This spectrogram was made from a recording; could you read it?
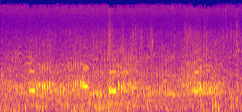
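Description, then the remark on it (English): Sandhill cranes bugle in rolling, trumpeting calls that overlap steadily for the whole stretch, a loud chorus of several birds with no talking; the calls are amplified by a long passageway for the sound, like a French horn. “with a long passageway for the sound that it kind of amplifies it, and it comes out very loud.”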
